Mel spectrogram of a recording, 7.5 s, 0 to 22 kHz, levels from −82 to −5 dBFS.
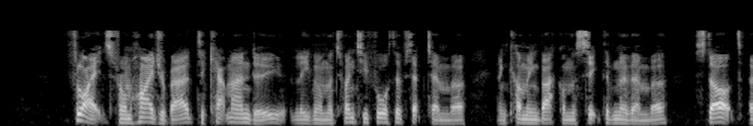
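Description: The whole thing has a hard ceiling around 8 kHz and a watery, swirly edge on the speech, likely MP3 compression at a starved bitrate, somewhere near 35 kbps.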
